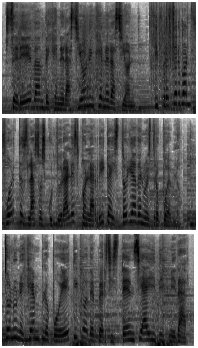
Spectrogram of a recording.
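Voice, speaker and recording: A woman's voice: medium pitch, lively intonation, unhurried. Woman narrating a documentary over music.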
